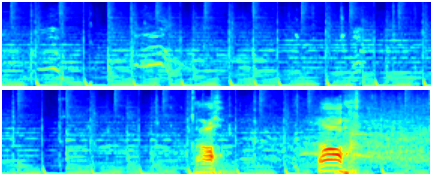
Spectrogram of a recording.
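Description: A fast badminton rally: rackets strike the shuttle over and over, with steady music underneath. Near the end, voices exclaim twice as a player dives for a defensive save.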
